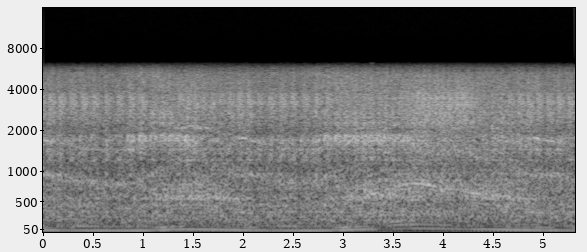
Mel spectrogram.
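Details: Subaru EJ25 flat-four in a 1997 Outback idling cold with fast hollow knocking: piston slap.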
